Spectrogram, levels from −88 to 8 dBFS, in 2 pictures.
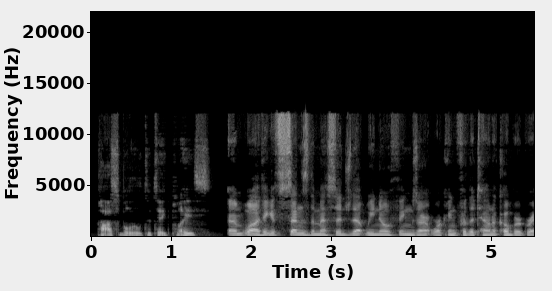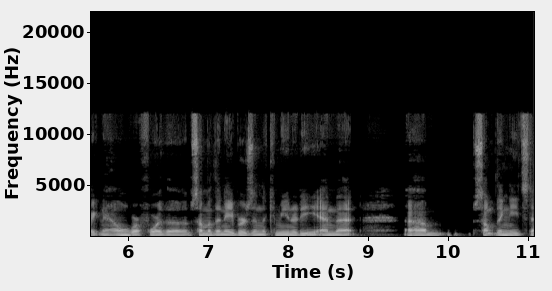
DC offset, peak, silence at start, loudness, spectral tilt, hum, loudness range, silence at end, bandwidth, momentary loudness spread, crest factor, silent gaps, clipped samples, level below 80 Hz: under 0.1%; -8 dBFS; 0.1 s; -27 LUFS; -5 dB/octave; none; 2 LU; 0 s; 12.5 kHz; 8 LU; 18 dB; 1.65-1.70 s; under 0.1%; -66 dBFS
